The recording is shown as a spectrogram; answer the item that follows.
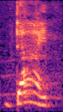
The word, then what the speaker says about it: died: Nah, dibacanya bukan dia deh, tapi died gitu.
